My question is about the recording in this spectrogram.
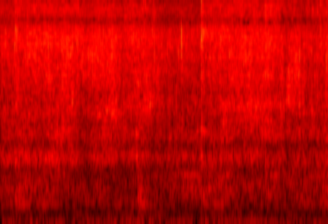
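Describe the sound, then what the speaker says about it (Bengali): A paste of poppy seed, spices and green chilli fries in a pan. The sizzle is a dense, steady hiss that stays even and close from start to finish, with no voices. "এই মশলাগুলো একটু কষিয়ে নেব"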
